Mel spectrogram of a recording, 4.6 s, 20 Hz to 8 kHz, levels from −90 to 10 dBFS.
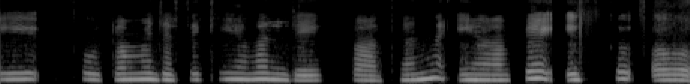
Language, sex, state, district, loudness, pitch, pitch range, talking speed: Chhattisgarhi, female, Chhattisgarh, Rajnandgaon, -42 LUFS, 200 Hz, 185-215 Hz, 170 wpm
